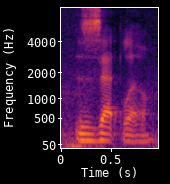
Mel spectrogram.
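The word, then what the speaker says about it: Zietlow: Zetlo. Zetlo. So, as if the I is silent.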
